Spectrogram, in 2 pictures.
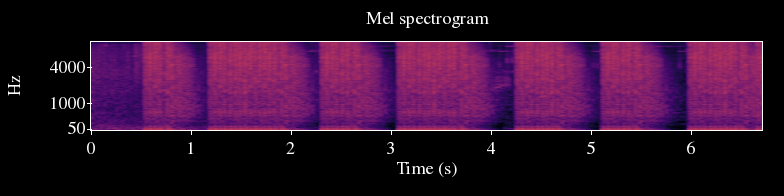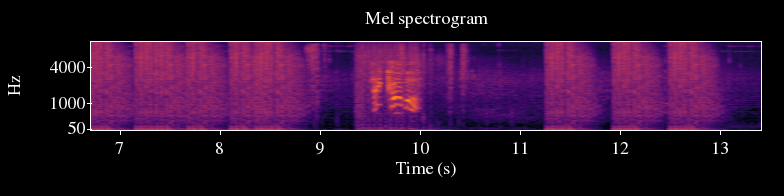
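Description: Bursts of automatic gunfire in the shooter game Contract J.A.C.K, about a dozen loud sustained volleys separated by brief pauses, with a short different sound mid-way.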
